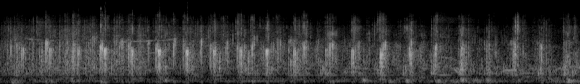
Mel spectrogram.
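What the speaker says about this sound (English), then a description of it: "give your loved ones a round of applause for the support they have given you" An audience at a graduation ceremony applauds steadily, a dense patter of many hands clapping at moderate distance for several seconds without letting up.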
